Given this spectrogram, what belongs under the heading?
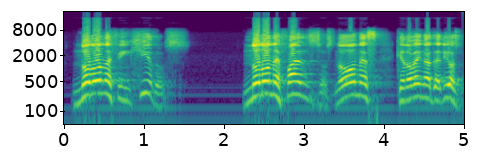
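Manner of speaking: slow, loud, hammered warning; emphatic preaching. Acted. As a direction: drive each phrase home slowly. (advertencia lenta y enfática)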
